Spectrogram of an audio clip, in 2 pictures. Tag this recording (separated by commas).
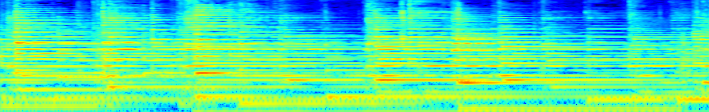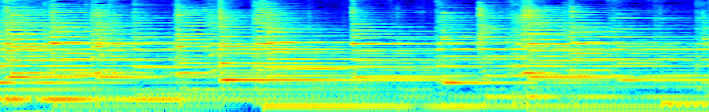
Harp, Musical instrument, Plucked string instrument, Music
